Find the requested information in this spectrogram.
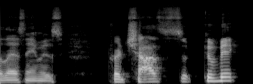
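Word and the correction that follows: Procházka: I think Prochazka.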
